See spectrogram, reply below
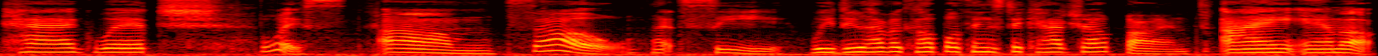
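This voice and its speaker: A woman from Ohio hosting her own podcast, talking candidly and chattily with lots of ums and restarts, her voice a little rough from a lingering cough. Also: deep voice. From Ohio, USA. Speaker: author and podcast host. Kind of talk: casual solo podcast update.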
